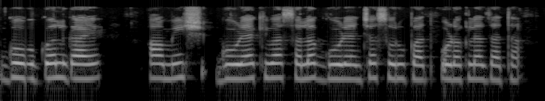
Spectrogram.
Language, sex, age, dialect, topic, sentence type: Marathi, female, 60-100, Northern Konkan, agriculture, statement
